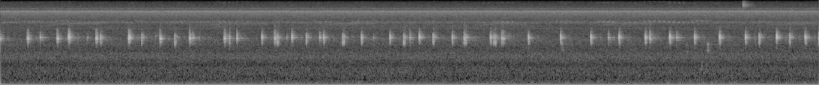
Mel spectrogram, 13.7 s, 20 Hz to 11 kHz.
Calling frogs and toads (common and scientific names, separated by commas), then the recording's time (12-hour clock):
Cochran's lime tree frog (Sphaenorhynchus surdus)
8:15pm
